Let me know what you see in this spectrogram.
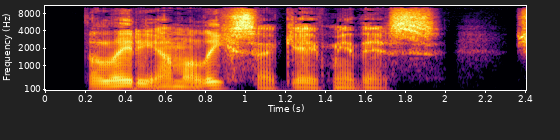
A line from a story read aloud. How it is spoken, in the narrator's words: she said so softly he wondered if she was speaking to herself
